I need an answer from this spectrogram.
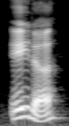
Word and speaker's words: eta: n with some extra this is a long e sound Ada a long e so it's similar to the Epsilon and it's that e sound but while the Epsilon is a short e the Ada is a long e so you're going to want to give it that extra length here coming down the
